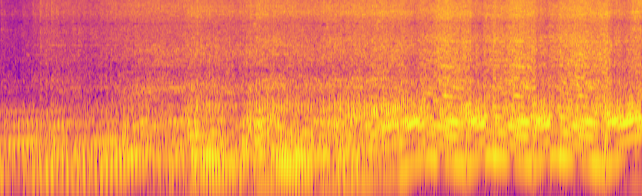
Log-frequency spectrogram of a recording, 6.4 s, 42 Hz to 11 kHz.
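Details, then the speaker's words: Restored Honda Supra X 100cc with a custom camshaft revving cleanly and smoothly with no knocks; the ticking sound is normal because of the custom cam, and the engine sounds close to stock and is not rough. "Mesin ini bisa dalam keadaan diam. Suara mesinnya juga cukup mirip dengan suara standar. Suaranya tidak terlalu kasar. Meskipun ada suara detikan, itu normal ."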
